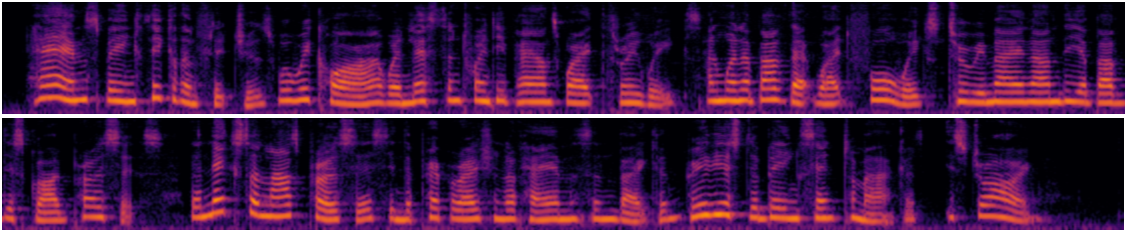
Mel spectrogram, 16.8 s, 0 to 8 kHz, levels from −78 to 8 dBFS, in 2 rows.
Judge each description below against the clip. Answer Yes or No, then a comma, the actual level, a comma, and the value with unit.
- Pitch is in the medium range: No, high, 220 Hz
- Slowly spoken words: No, average, 175 wpm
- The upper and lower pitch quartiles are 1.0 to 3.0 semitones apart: No, average, 3.9 semitones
